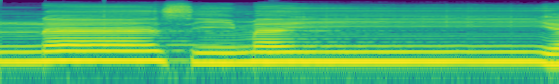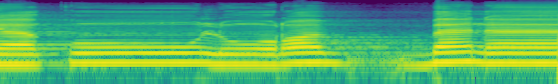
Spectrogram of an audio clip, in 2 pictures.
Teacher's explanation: huruf ba kita tahan dan kita tekan karena terdapat tanda tasydid di atasnya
